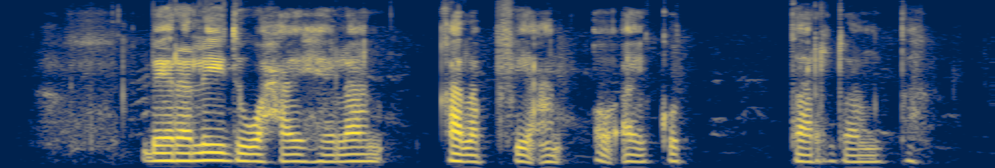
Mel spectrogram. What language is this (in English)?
Somali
